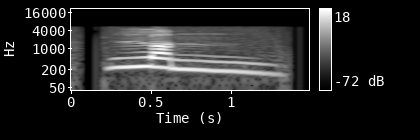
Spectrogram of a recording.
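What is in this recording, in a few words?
"leon4", Cantonese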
